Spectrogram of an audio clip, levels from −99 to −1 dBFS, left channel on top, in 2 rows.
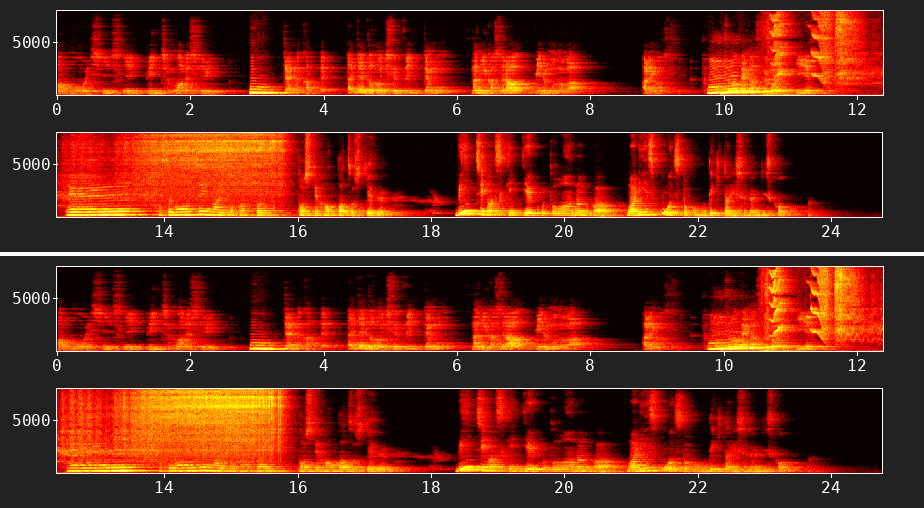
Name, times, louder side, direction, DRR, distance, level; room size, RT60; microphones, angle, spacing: voice 1, 0.0-2.3 3.4-4.0 4.3-5.8 6.2-7.8 8.8-9.1 9.9-11.3, left 2 dB, 40° left, 0 dB, 0.7 m, -33 dB
voice 2, 2.9-3.4 9.7-10.7 12.5-13.6 13.8-15.6 16.0-17.3 18.4-20.7 20.9-23.3, left 3 dB, 80° left, 5 dB, 0.3 m, -21 dB
sound 1, 10.5-11.0 11.2-15.8, right 8 dB, 60° right, 0.4 m, -27 dB
3.1 x 2.5 x 3.5 m, 1.1 s
head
